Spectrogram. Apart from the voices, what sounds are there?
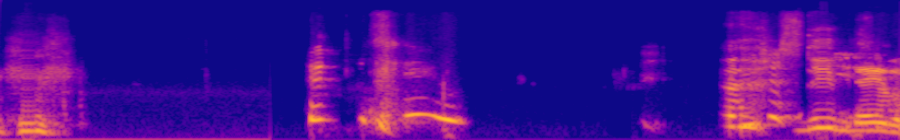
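sneeze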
